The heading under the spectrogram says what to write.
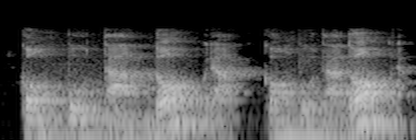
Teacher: El acento está en la sílaba do, es la que suena más. Entonces, si el acento está en la sílaba do, se dice que la sílaba do es la sílaba tónica. · Porque se pronuncia con mayor fuerza de voz, porque tiene el acento. La sílaba do es la sílaba tónica dentro de la palabra computadora.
